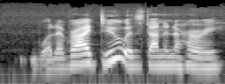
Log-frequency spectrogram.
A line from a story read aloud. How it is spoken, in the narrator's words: replied he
